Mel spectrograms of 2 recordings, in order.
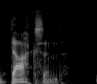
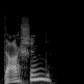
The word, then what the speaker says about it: dachshund: How do you pronounce this word? Why did the cowboy get a dachshund? Is it dachshund? Dachshund? – Dachshund. Oh, dachshund. That's like dachshund. A wiener dog.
